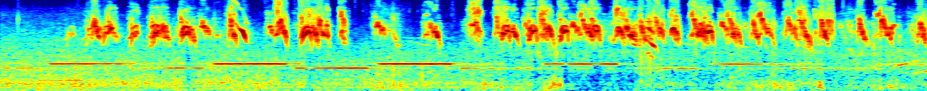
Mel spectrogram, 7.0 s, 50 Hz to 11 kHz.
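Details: Fledgling sparrow being fed in a plum tree at a Tenmangu shrine, 15 June 2022. Steady, fast high chirps repeat several times a second throughout, with faint even tones behind them.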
